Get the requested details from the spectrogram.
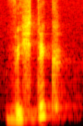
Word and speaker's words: wichtig: Im Hochdeutschen spricht man IG wie ich. Also aus wichtig wird wichtig, richtig, König, ständig.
